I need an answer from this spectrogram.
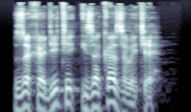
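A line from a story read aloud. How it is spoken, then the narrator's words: Cold. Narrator (Russian): сказал Буфан холодно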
